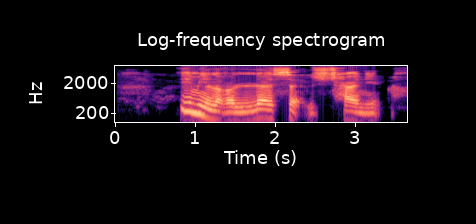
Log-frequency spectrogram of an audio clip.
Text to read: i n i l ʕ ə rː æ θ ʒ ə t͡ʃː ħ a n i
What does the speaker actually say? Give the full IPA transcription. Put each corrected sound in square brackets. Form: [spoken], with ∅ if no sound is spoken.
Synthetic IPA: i [m] i l [ʁ] ə [lː] æ [s] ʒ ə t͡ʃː ħ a n i

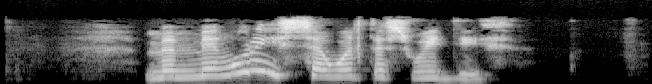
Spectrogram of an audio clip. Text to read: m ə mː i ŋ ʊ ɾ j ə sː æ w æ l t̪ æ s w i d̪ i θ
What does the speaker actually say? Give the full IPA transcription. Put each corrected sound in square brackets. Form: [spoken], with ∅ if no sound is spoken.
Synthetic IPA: m ə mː i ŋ ʊ ɾ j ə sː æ w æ l t̪ æ s w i d̪ i θ

